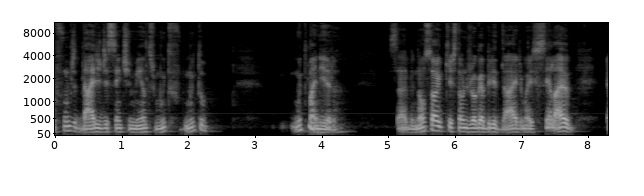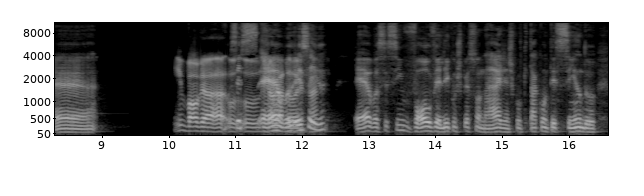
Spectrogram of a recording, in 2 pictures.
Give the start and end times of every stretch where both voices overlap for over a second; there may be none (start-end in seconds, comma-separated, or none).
10.8-12.3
